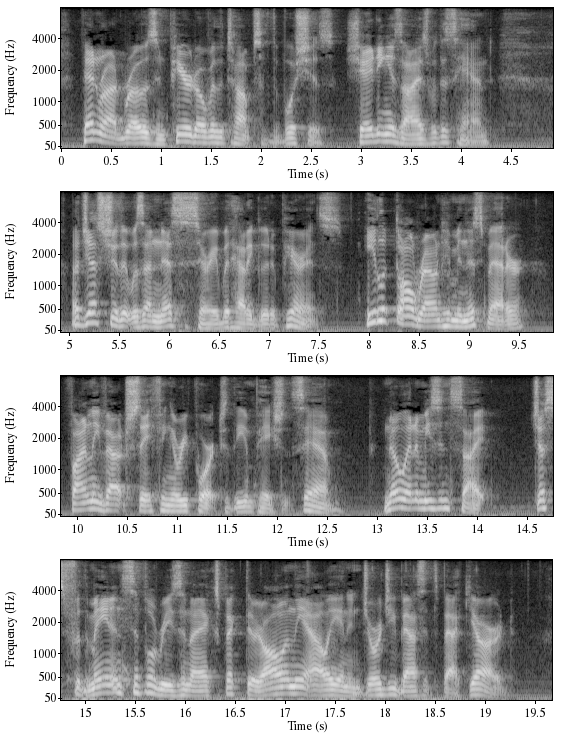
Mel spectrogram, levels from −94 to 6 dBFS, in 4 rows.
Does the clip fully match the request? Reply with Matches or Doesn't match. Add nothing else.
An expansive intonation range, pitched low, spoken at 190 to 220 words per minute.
Matches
